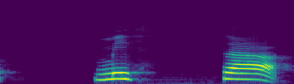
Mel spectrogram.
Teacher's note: سا کو باریکی سے ادا کریں گے اور سا کے اندر شدت نہیں ہوتی، نرمی ہوتی ہے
